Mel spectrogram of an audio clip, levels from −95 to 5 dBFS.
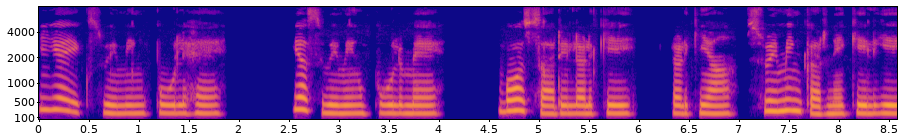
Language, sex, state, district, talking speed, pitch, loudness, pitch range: Hindi, female, Bihar, Saran, 125 wpm, 215 Hz, -24 LUFS, 210-235 Hz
